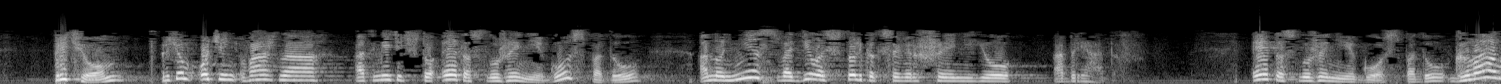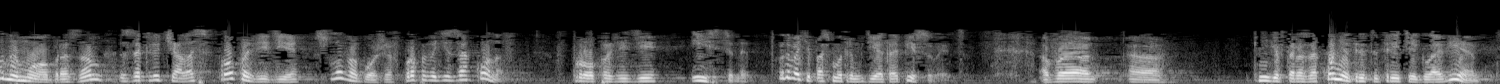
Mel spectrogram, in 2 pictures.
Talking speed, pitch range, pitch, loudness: 90 wpm, 130-195 Hz, 160 Hz, -12 LUFS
